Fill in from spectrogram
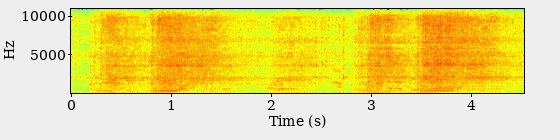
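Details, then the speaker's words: Kawasaki Barako II 175 motorcycle that stalls in traffic: revs surge and sag unevenly with brief cut-outs under throttle; misfiring from water contaminating the fuel. "Ayan oh mamalya Namamatay ng lagi daw namamatay an sa traffic"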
